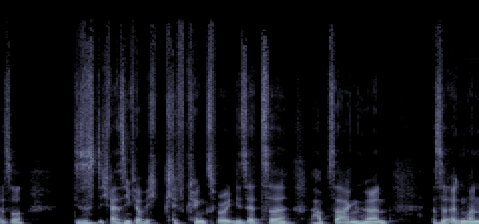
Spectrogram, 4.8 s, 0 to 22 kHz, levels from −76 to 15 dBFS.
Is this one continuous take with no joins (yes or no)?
no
